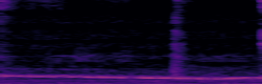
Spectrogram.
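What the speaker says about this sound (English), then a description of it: "I'm going to wait till the siren goes past." A siren from a passing emergency vehicle on a New York street, its steady wail gliding slowly downward in pitch over constant traffic rumble, fairly loud and continuous throughout.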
